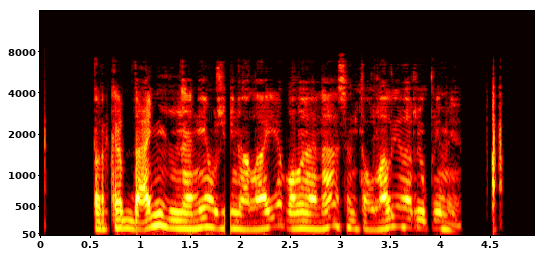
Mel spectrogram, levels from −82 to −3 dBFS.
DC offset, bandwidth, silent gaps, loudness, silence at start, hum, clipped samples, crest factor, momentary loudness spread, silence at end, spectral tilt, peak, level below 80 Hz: under 0.1%; 7.2 kHz; 4.22-4.51 s; -19 LUFS; 0.55 s; none; under 0.1%; 18 dB; 11 LU; 0.35 s; -7 dB/octave; -2 dBFS; -56 dBFS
